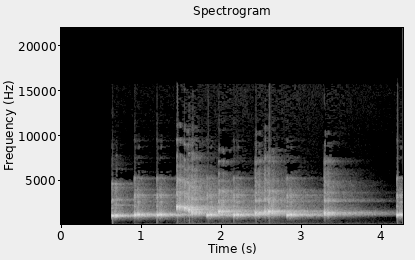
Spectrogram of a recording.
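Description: Channel logo jingle: a short melody of about nine single, high, percussive notes. It begins after half a second of silence and dies away near the end.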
